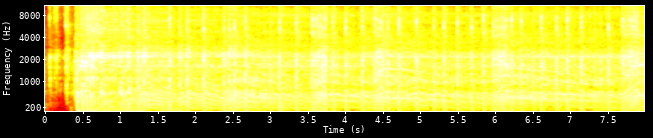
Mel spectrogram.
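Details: IEL Pioneer HM chainsaw, old two-stroke, first run after fuel-system priming: crisp, even buzz settles in right after it catches, running steadily; carburettor still needs fine adjusting.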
